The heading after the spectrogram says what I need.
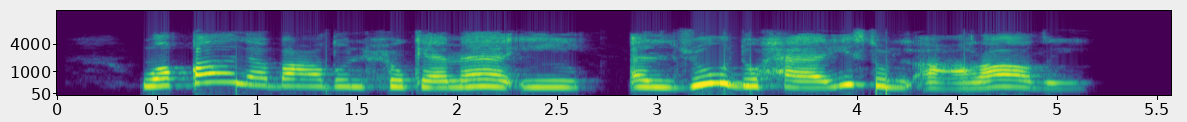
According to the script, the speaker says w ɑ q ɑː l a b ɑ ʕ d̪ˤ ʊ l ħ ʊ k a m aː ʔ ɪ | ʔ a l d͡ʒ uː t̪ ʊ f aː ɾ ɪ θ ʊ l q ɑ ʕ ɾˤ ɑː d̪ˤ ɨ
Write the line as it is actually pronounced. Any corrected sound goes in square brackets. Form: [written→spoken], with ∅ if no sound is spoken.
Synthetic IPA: w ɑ q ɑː l a b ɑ ʕ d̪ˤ ʊ l ħ ʊ k a m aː ʔ ɪ | ʔ a l d͡ʒ uː [t̪→d̪] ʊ [f→ħ] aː ɾ ɪ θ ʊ l [q→ʔ] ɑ ʕ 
